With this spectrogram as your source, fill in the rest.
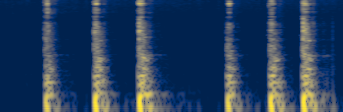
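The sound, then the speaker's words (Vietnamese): Someone pounds on a coffin lid from inside: six heavy, dull knocks in two groups of three, with a short pause between, against near silence. “Tiếng người đập vào nắp quan tài đòi chui ra, cảm tưởng như mấy cái đinh đóng cũng đang sắp bung ra vậy.”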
